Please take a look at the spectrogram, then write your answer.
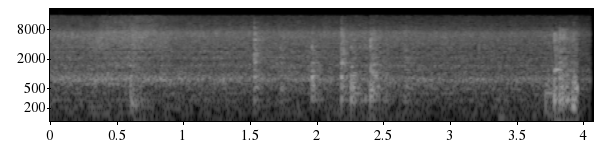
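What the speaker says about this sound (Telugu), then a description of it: "ఆయిల్ బాగా వేడైన తర్వాత పచ్చిమిరపకాయలు వేగిన తర్వాత ఉల్లిపాయల ముద్ద కూడా వేసుకొని" Onion paste and green chillies fry in hot oil for a chickpea and potato curry, giving a steady close sizzle with a few sharp spatula scrapes and clicks scattered through it.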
